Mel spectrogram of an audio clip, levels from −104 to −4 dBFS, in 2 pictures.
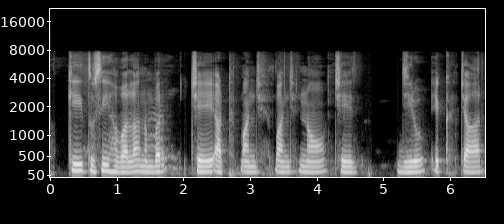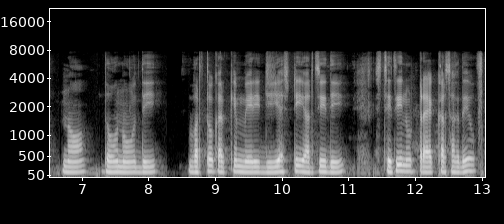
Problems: constant background noise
